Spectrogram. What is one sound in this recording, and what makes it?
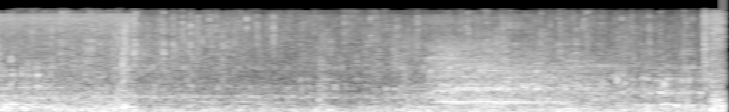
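Fire crackles.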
